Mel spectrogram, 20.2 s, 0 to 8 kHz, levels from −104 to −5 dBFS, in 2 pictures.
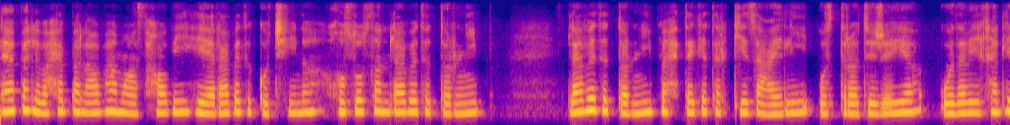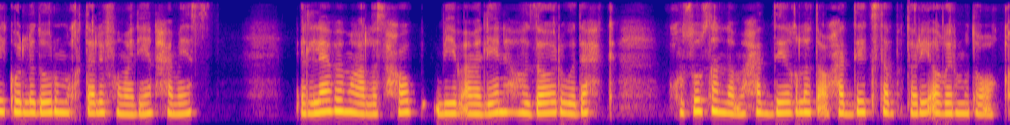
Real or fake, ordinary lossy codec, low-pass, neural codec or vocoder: real; AAC, 48 kbps; 7.2 kHz; none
